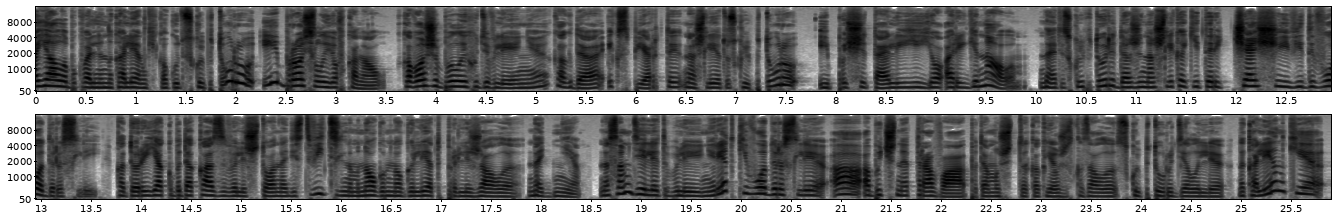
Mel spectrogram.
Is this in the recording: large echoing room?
no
